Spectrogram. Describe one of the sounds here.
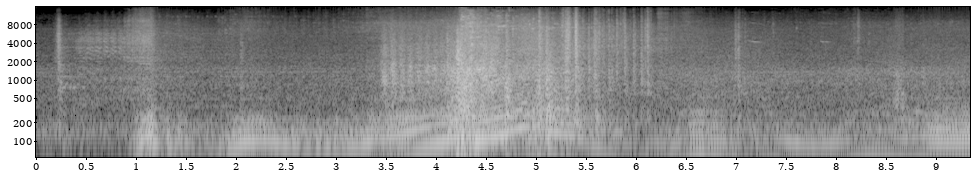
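A car engine starts and idles with a low rumble.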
